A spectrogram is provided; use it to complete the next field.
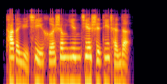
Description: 他的语气和声音皆是低沉的wav音频生成系统WAV Audio Player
